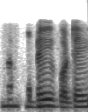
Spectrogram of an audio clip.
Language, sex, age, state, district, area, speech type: Odia, male, 45-60, Odisha, Malkangiri, urban, conversation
